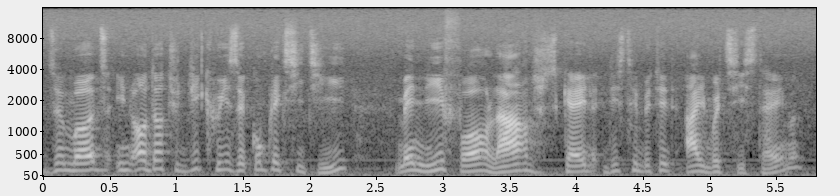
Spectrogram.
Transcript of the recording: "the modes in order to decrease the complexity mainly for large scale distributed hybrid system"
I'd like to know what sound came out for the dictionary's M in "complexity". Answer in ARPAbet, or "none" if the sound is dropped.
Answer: none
